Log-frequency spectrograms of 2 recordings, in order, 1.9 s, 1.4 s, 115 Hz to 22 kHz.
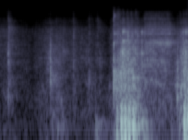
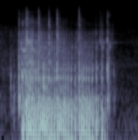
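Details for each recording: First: Auction-bought Husqvarna 36 chainsaw with 16-inch bar, cranked on choke: repeated pull-cord surges about once a second, each a short sputter that never catches. A hard start; spark was later confirmed. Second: Husqvarna chainsaw from auction after cleaning and fuel line replacement, chain possibly slightly tight, started on choke; fires and revs cleanly with crisp steady two-stroke buzz; healthy running.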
